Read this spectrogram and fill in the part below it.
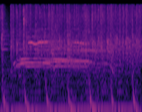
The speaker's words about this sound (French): Ça vaut des applaudissements évidemment.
